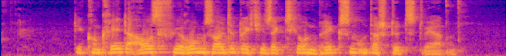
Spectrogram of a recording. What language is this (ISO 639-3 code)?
deu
